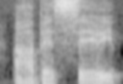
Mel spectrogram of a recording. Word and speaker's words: ABC: 층이 4박 이런 뜻입니다 abc 에 벗이 라고 잊지 마시고 앞 에쎄 버티라고 읽기 바랍니다 2 프랑스 알파벳 abc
